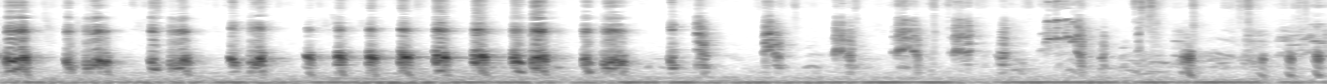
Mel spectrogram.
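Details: Chukar partridge calling in a quick series of clucking chuk notes for about three seconds, then breaking into scattered, uneven notes that fade and grow irregular.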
